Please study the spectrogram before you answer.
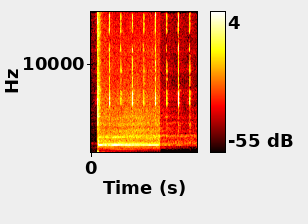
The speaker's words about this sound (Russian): Ненароком я услышал, как тикает бомба.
